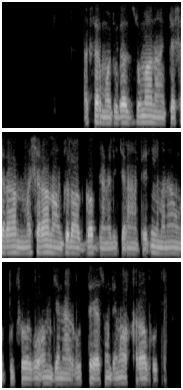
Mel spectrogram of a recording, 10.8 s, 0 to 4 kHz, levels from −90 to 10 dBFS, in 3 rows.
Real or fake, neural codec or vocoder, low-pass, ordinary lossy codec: real; none; 3.6 kHz; Opus, 32 kbps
